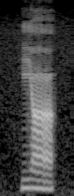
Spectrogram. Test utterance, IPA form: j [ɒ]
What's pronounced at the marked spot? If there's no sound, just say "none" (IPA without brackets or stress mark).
ʌ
